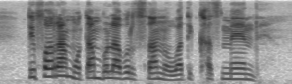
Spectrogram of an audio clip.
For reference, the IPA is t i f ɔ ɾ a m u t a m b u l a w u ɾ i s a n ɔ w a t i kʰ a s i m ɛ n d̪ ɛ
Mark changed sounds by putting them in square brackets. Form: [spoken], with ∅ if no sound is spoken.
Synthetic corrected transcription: t i f ɔ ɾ a m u t a m b u l a [β] u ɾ i s a n ɔ w a t i kʰ a s i m [ɛː] n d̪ ɛ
